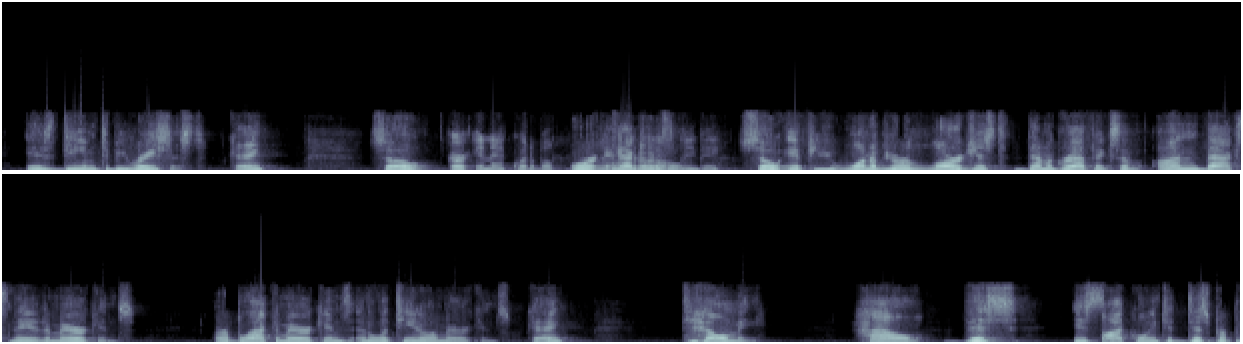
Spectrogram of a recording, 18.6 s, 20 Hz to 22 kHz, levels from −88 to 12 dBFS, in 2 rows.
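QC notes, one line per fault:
throughout: Speex codec. The whole recording of speech carries plainly audible Speex damage at a bitrate that points to roughly 20 kbps. This CELP coder models each frame with a vocal-tract filter plus an excitation signal, and at this rate the excitation is coarsely coded, so the speech comes across noisy and hoarse rather than clean. The hoarse, grainy texture sits on every phrase because the coding loss applies to every frame.
4.53 to 4.61 s: VoIP packet loss concealed by the speech codec. About 40 ms of audio, which fits two lost 20 ms frames, went missing, and the decoder filled the gap by carrying forward its last pitch and filter with falling gain. That stretches the sound into a brief buzzy or coloured-noise smear that fades, and the speech stays weak or distorted for a short stretch afterward while the decoder's state rebuilds.
15.22 s: VoIP packet loss concealed by the speech codec. 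A single dropout of about 20 ms, consistent with one lost frame, occurs just before "how this". The decoder extrapolates from the preceding frame at reduced gain, giving a tiny smeared or buzzy blip, and the onset of "how this" sounds weakened because the next frames are decoded from the concealed state.
17.45 to 17.61 s: VoIP packet loss concealed by the speech codec. Right after "how this", about 80 ms is lost, which fits four consecutive frames. The decoder keeps repeating its last pitch and filter while lowering the gain each frame, so the sound drags into a buzzy tone or coloured noise that audibly fades out. With this longer gap, the speech that follows stays weak or distorted for tens of milliseconds as the decoder recovers.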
